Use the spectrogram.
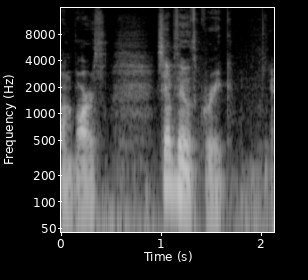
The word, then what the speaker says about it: Barth: make fun of someone for mispronouncing barth bart as barth just simply because if they say barth that means they read bart and probably read a lot more bart and didn't have someone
